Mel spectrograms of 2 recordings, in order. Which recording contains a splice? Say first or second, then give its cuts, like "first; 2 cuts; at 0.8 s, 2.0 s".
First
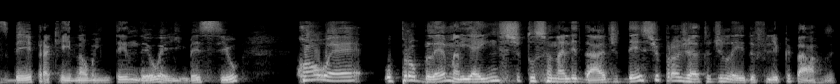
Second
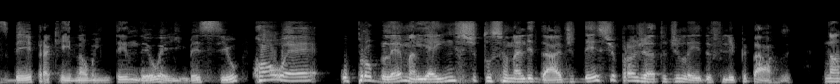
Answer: second; 1 cut; at 2.5 s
